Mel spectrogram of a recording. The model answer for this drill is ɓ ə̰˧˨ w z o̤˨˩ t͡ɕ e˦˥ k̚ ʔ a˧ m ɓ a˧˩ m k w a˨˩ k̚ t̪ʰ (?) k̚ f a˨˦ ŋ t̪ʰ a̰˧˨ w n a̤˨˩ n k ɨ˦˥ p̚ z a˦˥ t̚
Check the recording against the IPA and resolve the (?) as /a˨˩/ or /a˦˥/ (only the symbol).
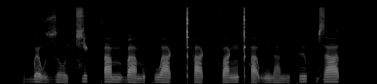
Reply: a˨˩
